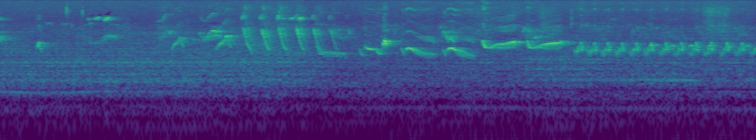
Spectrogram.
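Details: Male northern mockingbird singing from the top of a tall mesquite in central Arizona: a fast series of sharp downswept notes, then looping whistled slurs, ending in a rapid repeated trill of identical notes.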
